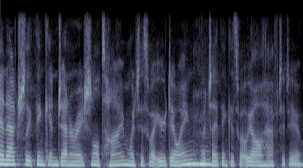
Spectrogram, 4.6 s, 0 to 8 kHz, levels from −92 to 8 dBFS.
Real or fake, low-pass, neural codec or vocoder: real; 7.2 kHz; none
